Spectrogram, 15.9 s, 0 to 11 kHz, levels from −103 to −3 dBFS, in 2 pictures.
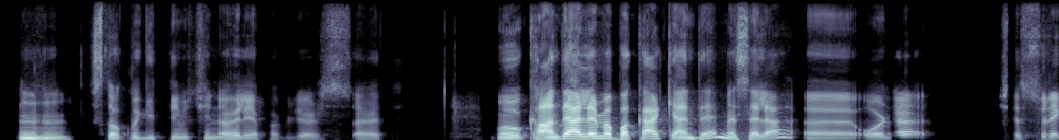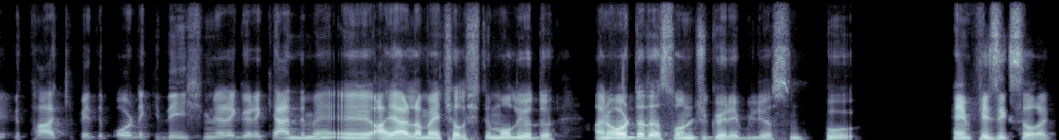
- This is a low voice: Yes, low, 125 Hz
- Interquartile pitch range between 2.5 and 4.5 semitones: No, average, 4.9 semitones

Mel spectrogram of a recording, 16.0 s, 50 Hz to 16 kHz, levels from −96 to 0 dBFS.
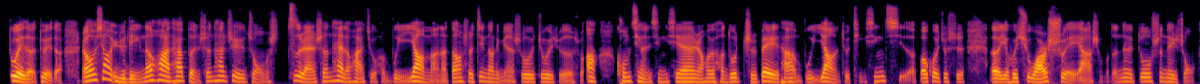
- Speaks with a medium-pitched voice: Yes, medium, 165 Hz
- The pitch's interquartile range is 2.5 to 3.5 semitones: Yes, average, 3.1 semitones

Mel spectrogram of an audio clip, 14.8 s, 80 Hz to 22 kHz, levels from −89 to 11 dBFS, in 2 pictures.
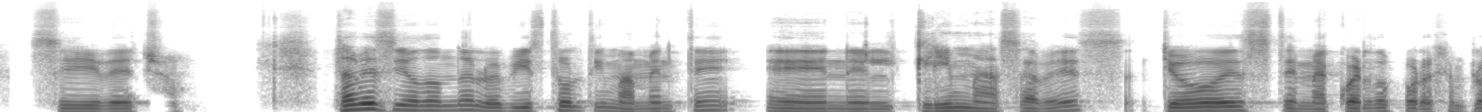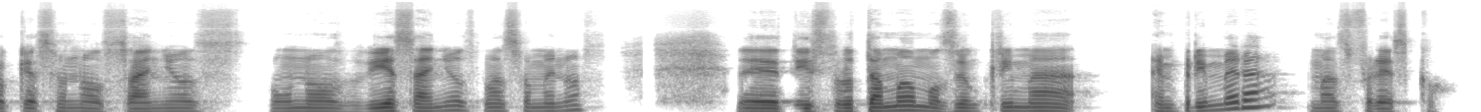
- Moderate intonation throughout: Yes, average, 3.7 semitones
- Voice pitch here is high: No, low, 120 Hz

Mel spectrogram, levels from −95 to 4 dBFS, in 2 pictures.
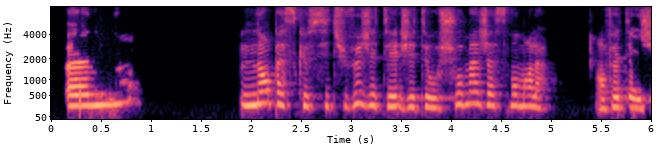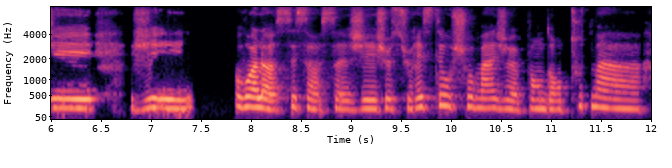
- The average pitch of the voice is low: No, high, 225 Hz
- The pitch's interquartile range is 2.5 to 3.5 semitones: No, average, 4.0 semitones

